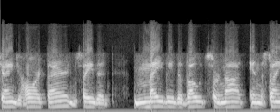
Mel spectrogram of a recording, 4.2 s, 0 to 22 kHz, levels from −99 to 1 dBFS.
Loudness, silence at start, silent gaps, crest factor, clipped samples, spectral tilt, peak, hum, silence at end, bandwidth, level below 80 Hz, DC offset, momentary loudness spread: -14 LUFS; 0 s; none; 10 dB; under 0.1%; -6 dB/octave; -4 dBFS; none; 0 s; 10 kHz; -56 dBFS; 0.7%; 4 LU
